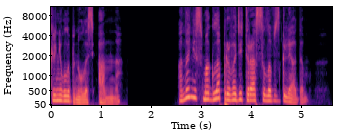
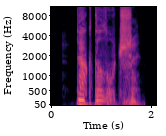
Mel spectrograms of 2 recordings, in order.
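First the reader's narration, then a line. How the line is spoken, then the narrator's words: Almost soundless hoarse wheeze. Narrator (Russian): почти беззвучно прохрипела она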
